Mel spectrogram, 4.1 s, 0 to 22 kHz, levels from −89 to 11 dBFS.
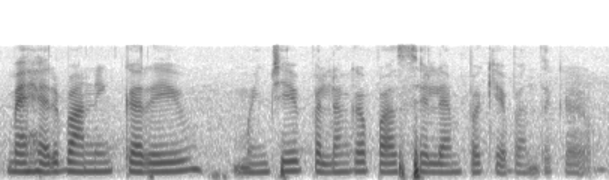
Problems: none marked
